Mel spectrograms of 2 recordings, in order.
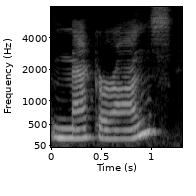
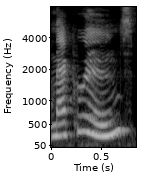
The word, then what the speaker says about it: macaron: all kinds of flavors these are macarons so you know the French not macaroons but those are coconut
